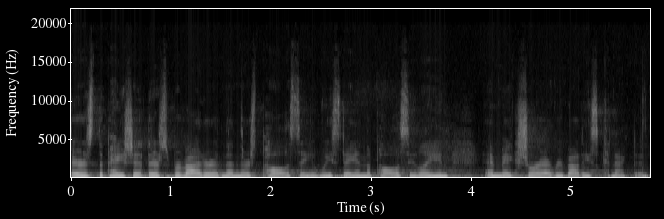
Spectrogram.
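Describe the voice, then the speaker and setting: A woman talks at a very fast pace with flat, monotone intonation. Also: medium pitch for a woman. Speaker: health policy nonprofit director. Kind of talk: panel discussion. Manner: loud.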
